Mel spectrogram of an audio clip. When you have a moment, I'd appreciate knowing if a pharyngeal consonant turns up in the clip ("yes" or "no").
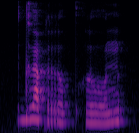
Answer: no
